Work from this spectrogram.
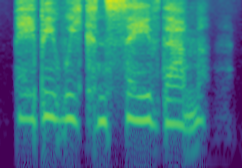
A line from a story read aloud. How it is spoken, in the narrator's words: I whispered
